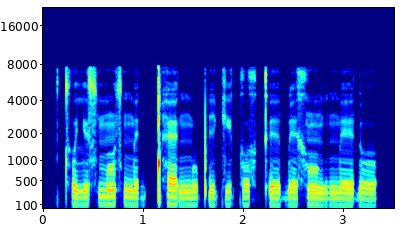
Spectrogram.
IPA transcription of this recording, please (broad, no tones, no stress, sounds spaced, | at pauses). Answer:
tʰ ʊ lʲ ʊ s m õ s ŋ͡m e ɡ ǃʰ ɛ ŋ͡m u pʼ i kʲ e k ʊ x kʼ ɪ ɓ e x õ ɡ ŋ͡m eː ɗ ʊ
